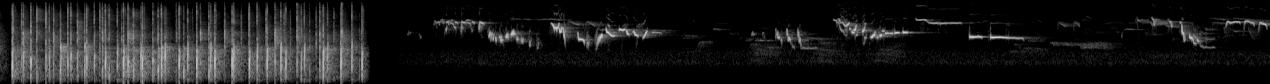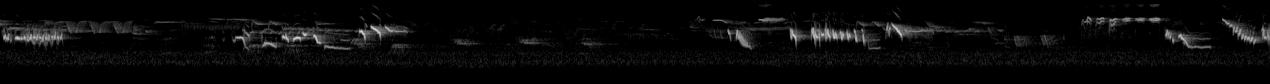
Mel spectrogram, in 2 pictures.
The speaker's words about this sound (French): C'était le chant du rouge-gorge.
